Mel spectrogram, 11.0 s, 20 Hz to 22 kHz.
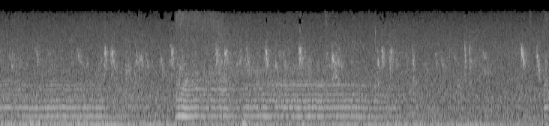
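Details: In Gangwon Province on 1 October 2020, honeybees work autumn Siberian chrysanthemum blooms. A buzzing drone swells in near the start and holds for several seconds before fading, with faint high chirps scattered behind.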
